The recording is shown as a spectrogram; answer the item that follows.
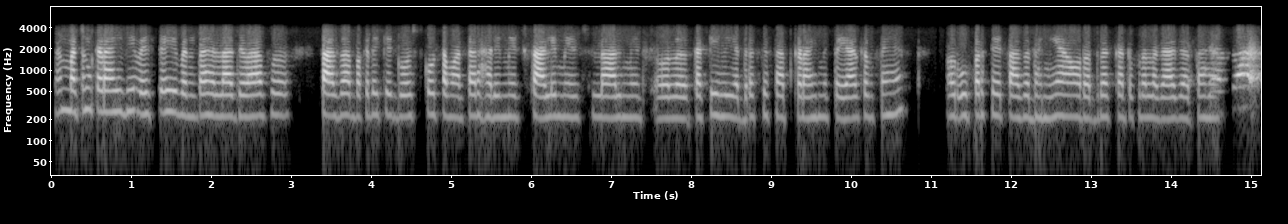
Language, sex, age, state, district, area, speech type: Urdu, female, 18-30, Uttar Pradesh, Balrampur, rural, conversation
